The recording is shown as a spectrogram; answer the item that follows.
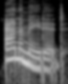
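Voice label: "animated", English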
